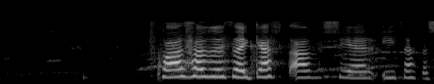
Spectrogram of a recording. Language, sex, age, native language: Icelandic, female, 11, Icelandic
